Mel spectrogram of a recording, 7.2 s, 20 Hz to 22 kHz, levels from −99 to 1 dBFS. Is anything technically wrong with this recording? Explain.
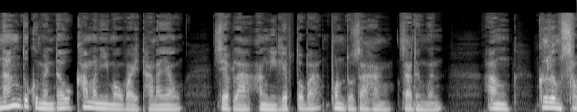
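Yes. Throughout the speech the treble sounds hissy and grainy, tones are roughened, and nothing is present above 14.2 kHz. This is likely Vorbis compression at a low setting, consistent with roughly 36 kbps, where fine high-frequency detail is quantised into noise.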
